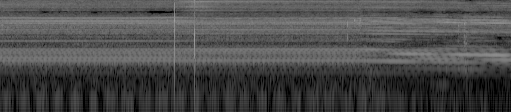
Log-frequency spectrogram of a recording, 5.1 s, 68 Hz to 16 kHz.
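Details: Desktop PC making a loud, constant high-pitched electrical buzz with a low hum and two sharp clicks; began about a month ago, after a power supply replacement 2 or 3 months ago. Stopping all fans changed nothing; it seems to come from the CPU area, and the PC freezes during loading.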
